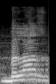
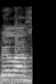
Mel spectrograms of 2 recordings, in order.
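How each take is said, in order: First: The word begins with a voiced b sound. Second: The word begins with a voiceless p sound. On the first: The speaker calls it right. "ব্লাস বলবেন" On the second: The speaker calls it wrong. "কেউ প্লাস বলবেন না"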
